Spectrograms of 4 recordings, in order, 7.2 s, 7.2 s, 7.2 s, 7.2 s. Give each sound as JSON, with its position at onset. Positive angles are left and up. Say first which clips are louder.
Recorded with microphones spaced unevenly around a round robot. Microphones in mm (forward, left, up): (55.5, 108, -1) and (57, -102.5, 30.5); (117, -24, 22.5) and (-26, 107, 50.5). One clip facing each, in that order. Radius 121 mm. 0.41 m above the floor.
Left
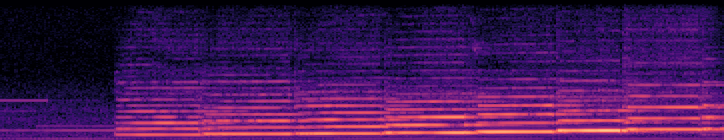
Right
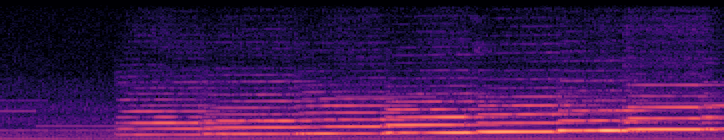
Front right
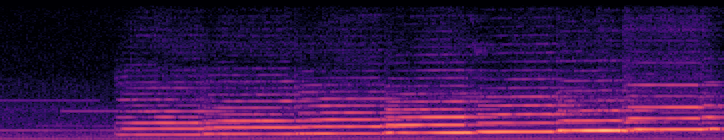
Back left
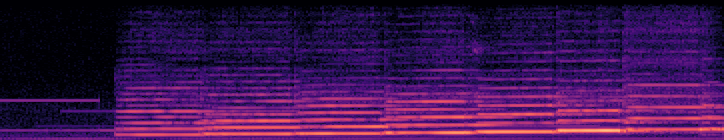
{"t": 1.1, "sound": "a flute", "louder": "left 6 dB, back left 2 dB", "azimuth_deg": 80, "distance_m": 1.4}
